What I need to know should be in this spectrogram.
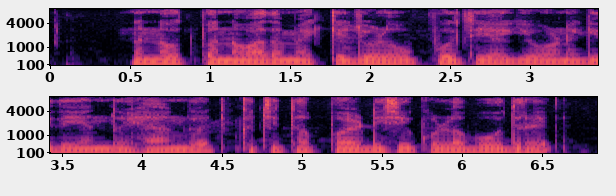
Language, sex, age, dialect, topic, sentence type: Kannada, male, 18-24, Dharwad Kannada, agriculture, question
